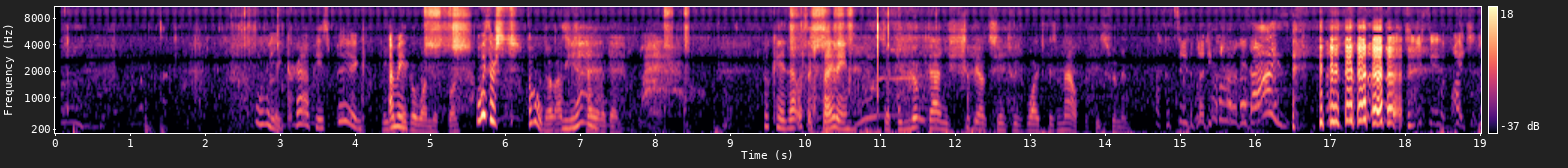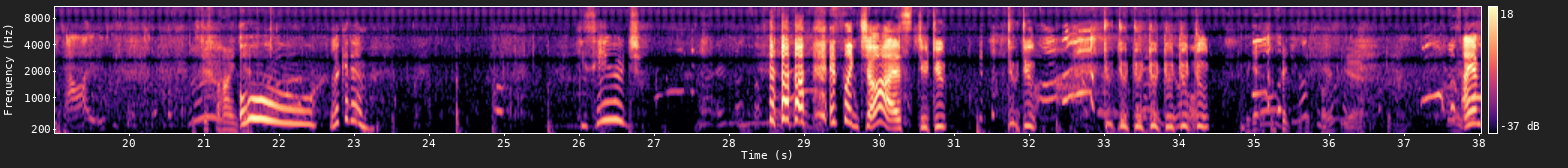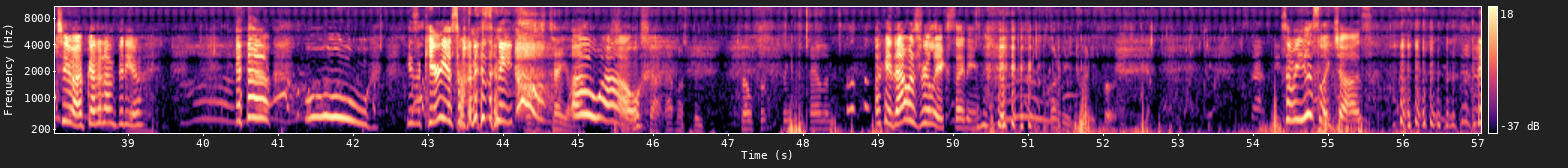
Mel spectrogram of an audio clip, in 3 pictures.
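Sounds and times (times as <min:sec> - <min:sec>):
water lapping against kayak hull: 0:00.1 - 0:57.0
soft knocks on hull: 0:24.3 - 0:25.8.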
